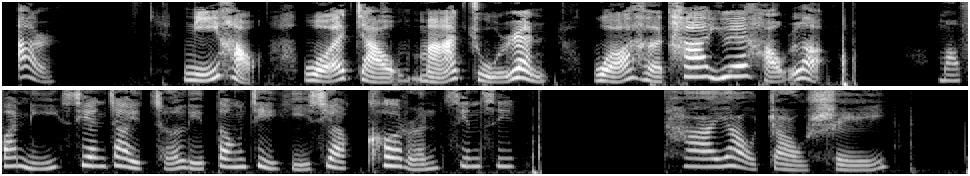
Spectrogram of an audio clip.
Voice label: Mandarin; mandarin placement test hsk5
